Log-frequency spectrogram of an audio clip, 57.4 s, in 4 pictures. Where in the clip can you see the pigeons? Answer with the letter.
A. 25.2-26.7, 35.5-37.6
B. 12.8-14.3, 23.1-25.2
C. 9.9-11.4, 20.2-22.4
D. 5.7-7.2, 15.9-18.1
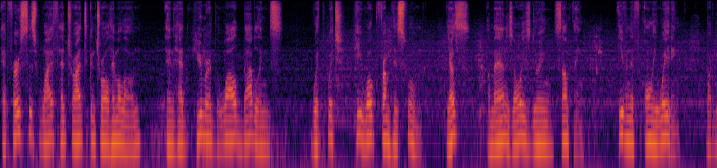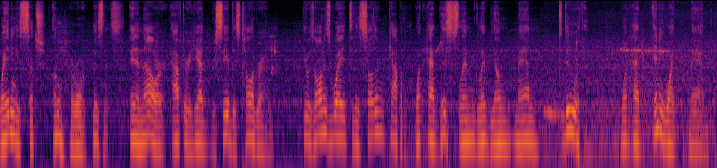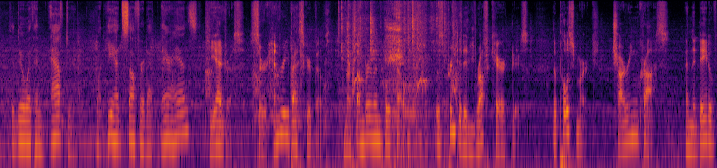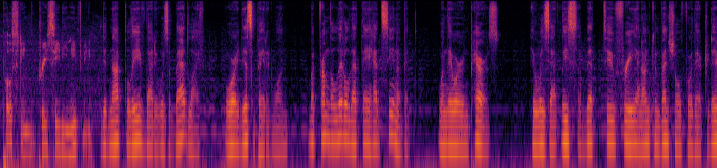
A.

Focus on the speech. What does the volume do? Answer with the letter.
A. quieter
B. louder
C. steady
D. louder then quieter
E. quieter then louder
C.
